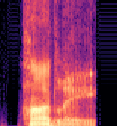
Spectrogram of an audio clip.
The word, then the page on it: hardly: British English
